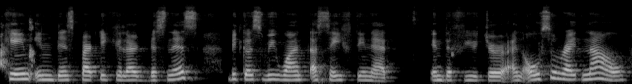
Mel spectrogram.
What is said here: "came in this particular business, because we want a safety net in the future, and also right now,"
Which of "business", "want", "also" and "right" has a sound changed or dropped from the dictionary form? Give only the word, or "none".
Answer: business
